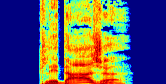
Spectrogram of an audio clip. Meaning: clothes
- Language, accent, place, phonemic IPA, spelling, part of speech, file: German, Germany, Berlin, /kleˈdaːʒə/, Kledage, noun, De-Kledage.ogg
